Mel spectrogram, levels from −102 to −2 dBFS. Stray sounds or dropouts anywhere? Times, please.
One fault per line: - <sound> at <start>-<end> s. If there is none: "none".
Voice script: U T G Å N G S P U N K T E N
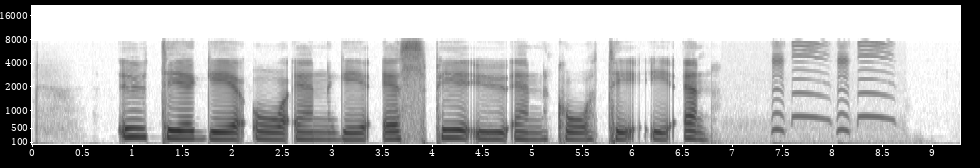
- squeak at 7.4-8.7 s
